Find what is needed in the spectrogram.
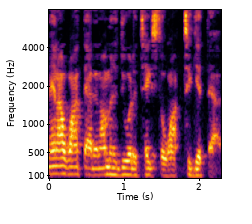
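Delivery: ordinary delivery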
